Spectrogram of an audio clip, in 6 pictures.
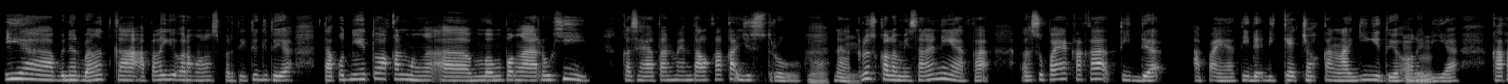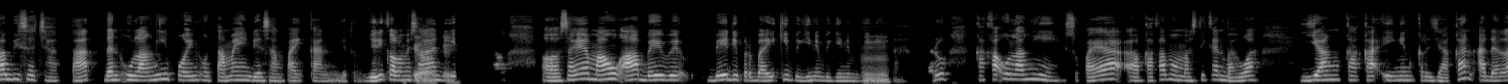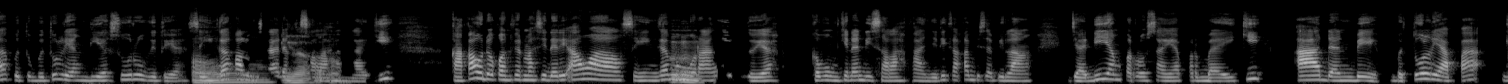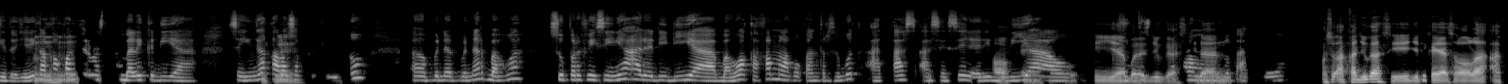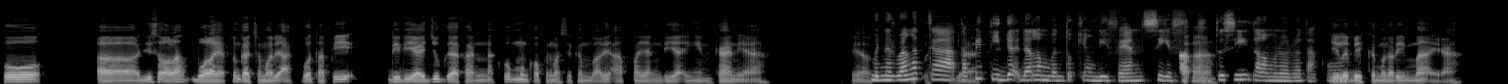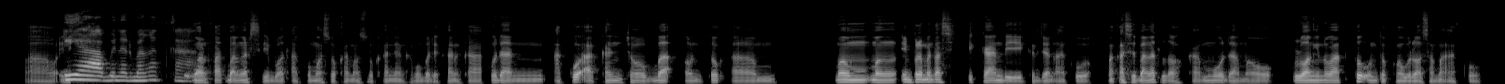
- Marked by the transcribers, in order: tapping; unintelligible speech
- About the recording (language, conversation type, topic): Indonesian, advice, Bagaimana cara menerima kritik konstruktif dengan kepala dingin tanpa merasa tersinggung?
